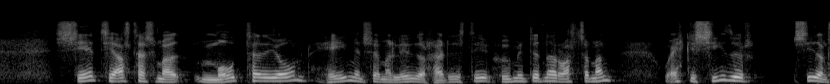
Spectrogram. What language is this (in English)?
Icelandic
